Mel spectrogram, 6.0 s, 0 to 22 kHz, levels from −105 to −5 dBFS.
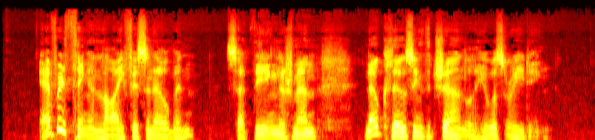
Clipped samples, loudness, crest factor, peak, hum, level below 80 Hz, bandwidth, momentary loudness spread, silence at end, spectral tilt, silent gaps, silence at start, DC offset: under 0.1%; -18 LUFS; 20 dB; 0 dBFS; none; -48 dBFS; 16.5 kHz; 13 LU; 0.5 s; -4 dB/octave; none; 0.4 s; under 0.1%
